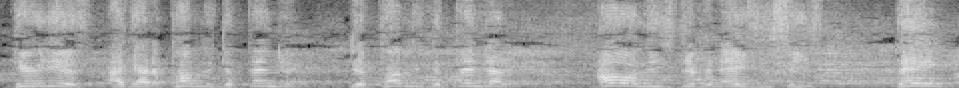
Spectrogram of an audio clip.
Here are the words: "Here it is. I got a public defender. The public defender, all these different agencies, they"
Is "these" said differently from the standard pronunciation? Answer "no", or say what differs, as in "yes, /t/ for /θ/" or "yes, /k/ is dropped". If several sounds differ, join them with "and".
no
